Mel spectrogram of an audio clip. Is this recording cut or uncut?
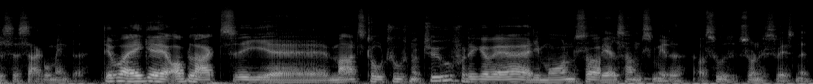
cut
